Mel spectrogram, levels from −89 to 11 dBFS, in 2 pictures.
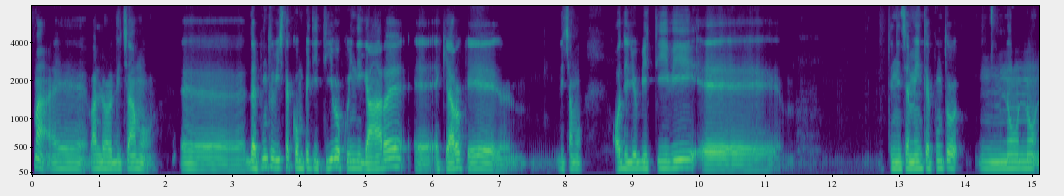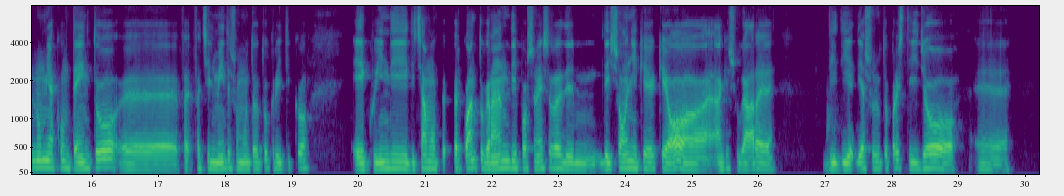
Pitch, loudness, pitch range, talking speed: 115 Hz, -22 LUFS, 110-125 Hz, 115 wpm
